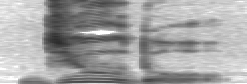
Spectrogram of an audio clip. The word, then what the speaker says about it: judo: Second martial art, judo. Judo. Long sound with u.Judo, and with this kanji.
